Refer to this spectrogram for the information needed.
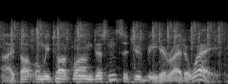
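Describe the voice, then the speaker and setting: An actor playing a fussy, solemn middle-aged insurance executive in a 1950s radio drama, earnest and prone to rambling. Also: male voice, medium pitch, lively intonation, racing, loud music behind the voice, lightly acted.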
